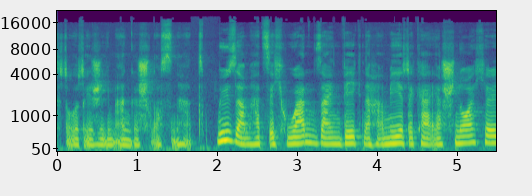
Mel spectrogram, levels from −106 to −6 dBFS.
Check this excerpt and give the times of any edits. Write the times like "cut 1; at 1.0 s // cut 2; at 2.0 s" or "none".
cut 1; at 2.0 s

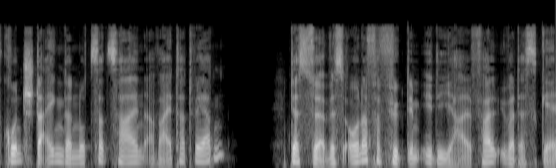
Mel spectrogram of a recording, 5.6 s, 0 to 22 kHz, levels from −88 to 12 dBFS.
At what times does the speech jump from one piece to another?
none

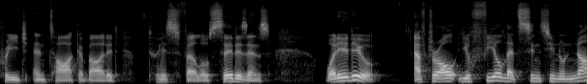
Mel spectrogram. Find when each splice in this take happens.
none

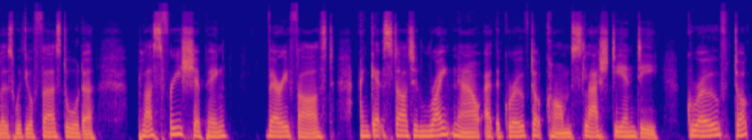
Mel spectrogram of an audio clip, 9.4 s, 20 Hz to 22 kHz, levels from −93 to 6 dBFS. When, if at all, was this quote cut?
none

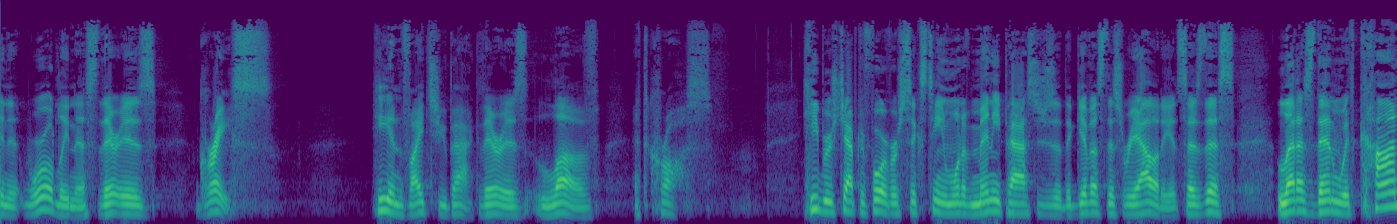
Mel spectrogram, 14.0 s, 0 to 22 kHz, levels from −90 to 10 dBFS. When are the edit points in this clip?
none

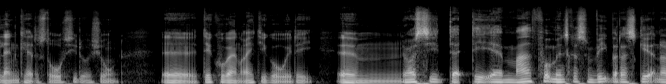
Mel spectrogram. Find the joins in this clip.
none

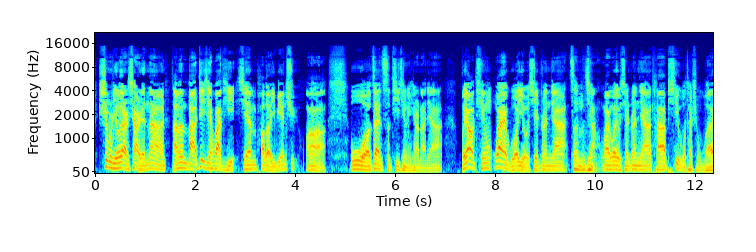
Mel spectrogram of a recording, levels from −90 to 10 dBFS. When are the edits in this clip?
cut 1; at 1.4 s

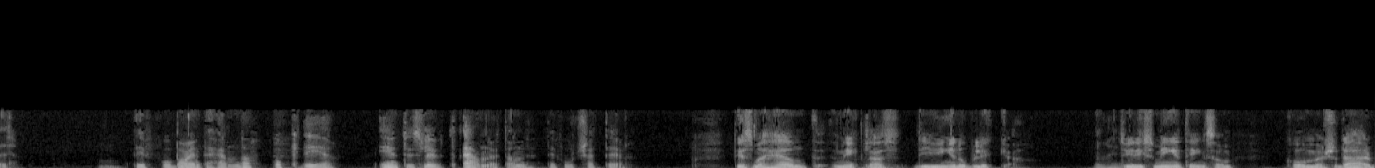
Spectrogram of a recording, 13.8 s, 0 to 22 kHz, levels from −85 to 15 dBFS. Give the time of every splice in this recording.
cut 1; at 1.3 s // cut 2; at 2.7 s

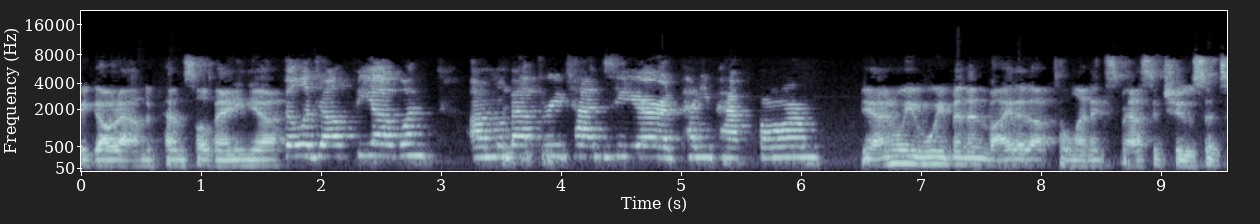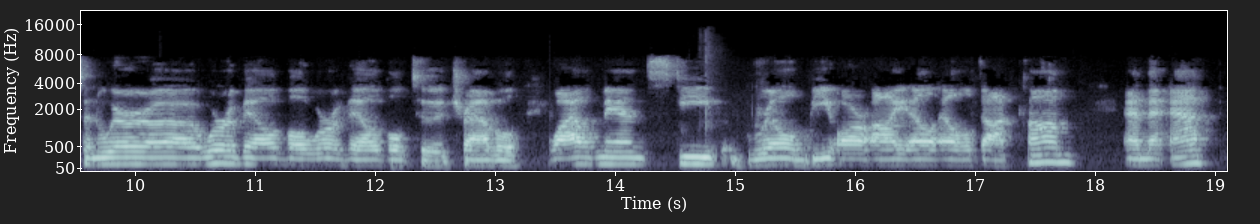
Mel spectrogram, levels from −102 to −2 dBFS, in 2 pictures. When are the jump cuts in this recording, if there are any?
none

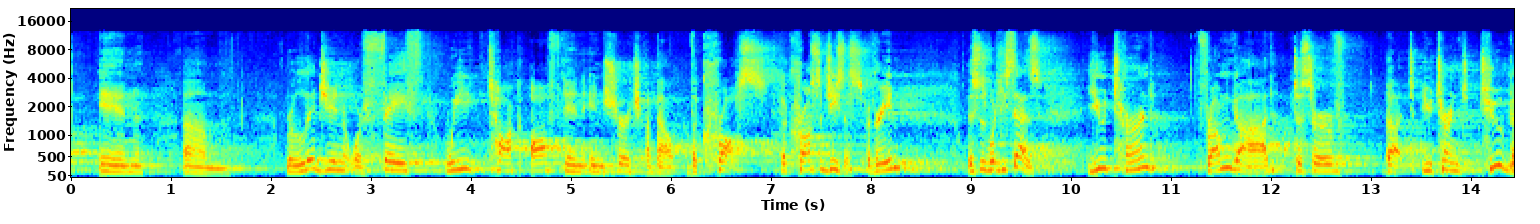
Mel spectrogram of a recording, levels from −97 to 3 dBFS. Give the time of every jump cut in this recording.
cut 1; at 8.9 s

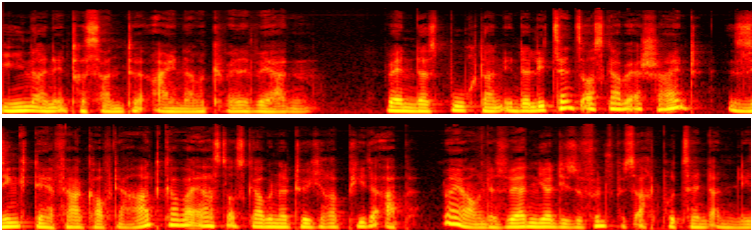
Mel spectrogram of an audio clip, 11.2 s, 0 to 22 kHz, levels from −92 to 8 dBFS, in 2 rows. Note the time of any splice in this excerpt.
cut 1; at 2.7 s // cut 2; at 8.8 s

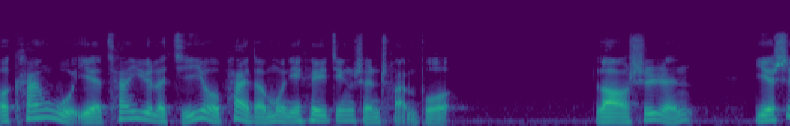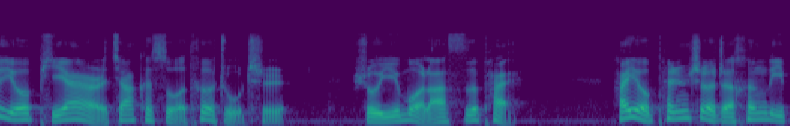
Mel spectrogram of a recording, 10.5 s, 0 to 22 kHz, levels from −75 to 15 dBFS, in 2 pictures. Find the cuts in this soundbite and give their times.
none

